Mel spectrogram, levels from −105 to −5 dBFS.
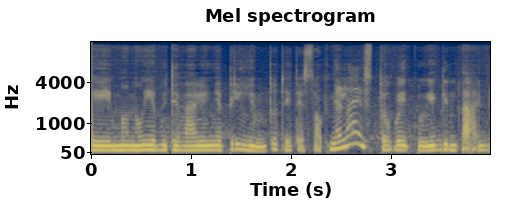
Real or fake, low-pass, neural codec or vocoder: fake; 14.4 kHz; codec, 44.1 kHz, 2.6 kbps, SNAC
